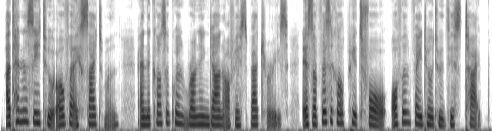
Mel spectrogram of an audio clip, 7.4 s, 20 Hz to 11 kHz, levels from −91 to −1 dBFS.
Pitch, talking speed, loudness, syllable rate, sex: 210 Hz, 180 wpm, -21 LUFS, 5.8 syllables/s, female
